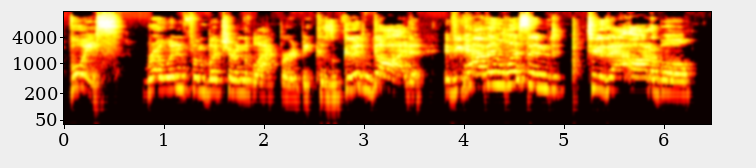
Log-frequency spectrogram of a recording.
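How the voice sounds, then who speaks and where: A woman's voice: fairly high pitch, animated, normal speed, a bit bright, recorded from a distance. Woman, podcast co-host, casual book chat, giggly, laughs a lot, a bit off-mic. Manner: giggly and chatty, laughs often. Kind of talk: casual chat about romance books.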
